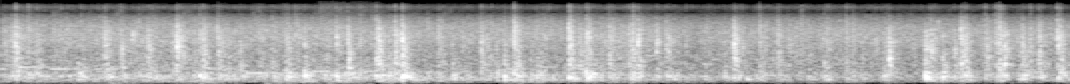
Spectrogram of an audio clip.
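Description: Rain falling on the roof of a hunting box blind: a steady hiss with many separate sharp drop strikes scattered through it.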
